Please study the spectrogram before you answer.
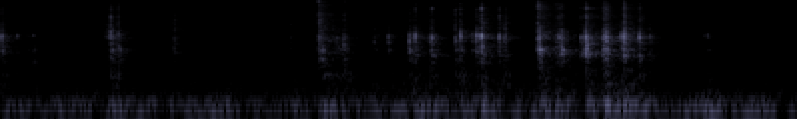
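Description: Both hands type continuously with their fingertips on a full-size white backlit mechanical keyboard with plastic keycaps, without using the mouse. Sharp, bright plastic clicks come in scattered taps at first, then build into a dense, faster burst of keystrokes before thinning out again. Each click is crisp and dies away almost instantly.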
